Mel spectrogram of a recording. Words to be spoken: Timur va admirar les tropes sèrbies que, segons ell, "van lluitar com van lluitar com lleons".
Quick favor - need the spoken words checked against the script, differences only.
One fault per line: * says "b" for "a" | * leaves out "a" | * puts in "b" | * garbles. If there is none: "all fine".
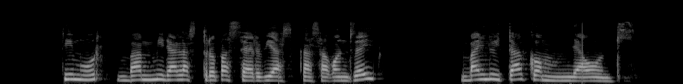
* leaves out "van lluitar com"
